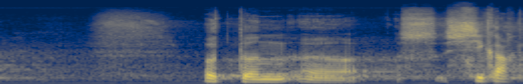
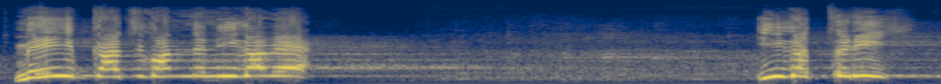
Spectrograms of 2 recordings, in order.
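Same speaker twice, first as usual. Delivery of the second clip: much higher, louder angry outburst; furious shout; 5 dB louder than usual. Retold or imitated. Blind man yells back at the rebukers, high angry shout.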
